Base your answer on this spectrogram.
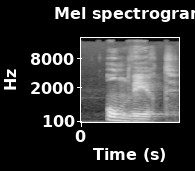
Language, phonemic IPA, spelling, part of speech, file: Dutch, /ˈɔnʋɪːrt/, onweert, verb, Nl-onweert.ogg
- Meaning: inflection of onweren: 1. second/third-person singular present indicative 2. plural imperative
